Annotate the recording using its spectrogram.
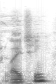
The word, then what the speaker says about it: lychee: Is it lychee or leche? – Leche. – Lychee? – Leche? – How do they spell it? – L-Y-C-H-E-E. – That's Jewish. It's lychee.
